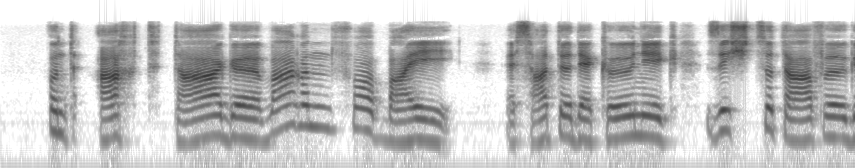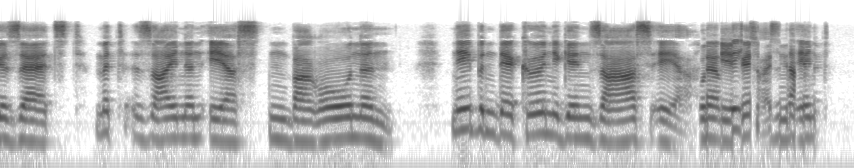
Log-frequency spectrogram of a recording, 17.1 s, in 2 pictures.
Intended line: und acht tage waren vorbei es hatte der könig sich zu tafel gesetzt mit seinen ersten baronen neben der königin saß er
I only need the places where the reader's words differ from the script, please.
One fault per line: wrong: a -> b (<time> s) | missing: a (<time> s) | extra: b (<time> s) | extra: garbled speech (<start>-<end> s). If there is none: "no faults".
extra: garbled speech (15.5-16.8 s)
